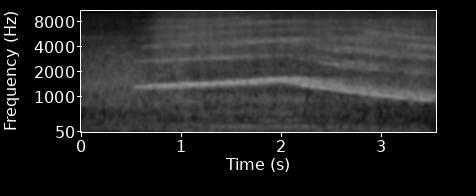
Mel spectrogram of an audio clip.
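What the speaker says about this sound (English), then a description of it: "Police cars, whizzing by." A police car siren wails as it passes by, its pitch rising steadily and then sliding lower as it moves away, loud and continuous over a low traffic rumble, with no talk.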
